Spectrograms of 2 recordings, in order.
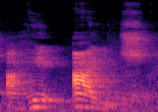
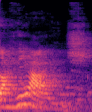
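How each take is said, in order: First: "arreais" slowly broken up, A-RRE, then AIS; syllable separation. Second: Said in the usual way. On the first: Shown as a demonstration. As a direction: repeat "arreais" in slow, detached syllables, AIS set apart at the end. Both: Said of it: "A mesma coisa".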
